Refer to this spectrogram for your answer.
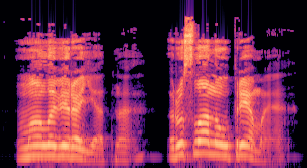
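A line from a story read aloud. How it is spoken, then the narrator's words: Amused snort. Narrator (Russian): хмыкнул Громов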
